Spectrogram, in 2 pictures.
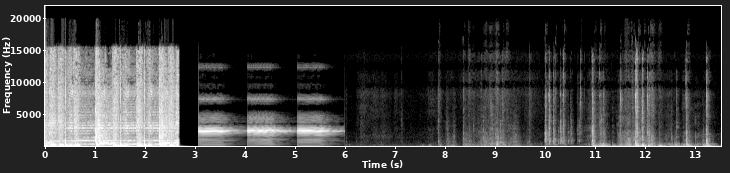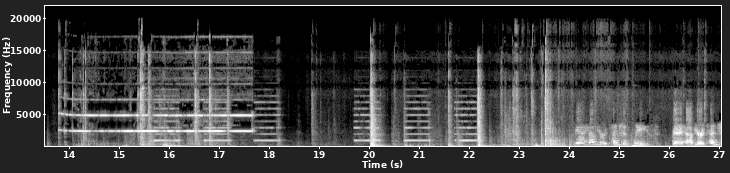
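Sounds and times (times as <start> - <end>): high-pitched alarm tone: 3.1 - 6.0, 13.8 - 17.7
knocks and handling noises: 7.6 - 13.7, 20.0 - 27.0.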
